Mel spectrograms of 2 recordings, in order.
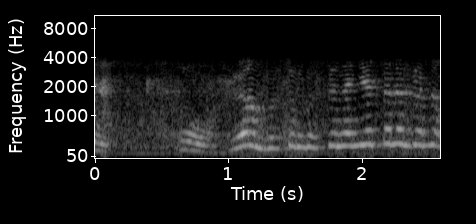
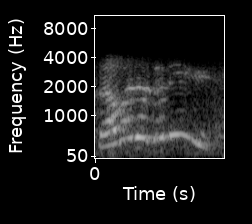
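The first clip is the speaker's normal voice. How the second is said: laughing high; 10 semitones higher, 4 dB louder than usual. Real, not acted. Laughing at baby.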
